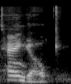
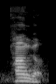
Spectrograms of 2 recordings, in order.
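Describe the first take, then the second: First: It is said with English vowels and stress. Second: It is said with Japanese vowels and even syllables. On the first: It names the dance. The speaker calls it wrong. "not tango. Okay, not that" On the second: It means word or words. The speaker calls it right. "Tango is the Japanese word for word"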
